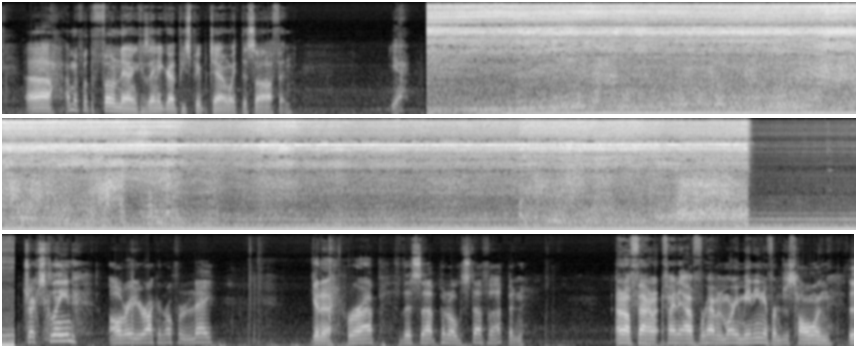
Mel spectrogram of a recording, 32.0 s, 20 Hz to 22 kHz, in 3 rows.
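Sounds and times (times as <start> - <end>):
blower running: 5.3 - 21.5.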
